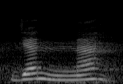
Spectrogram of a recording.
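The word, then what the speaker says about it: جنّة: H yang dibaca sukun contohnya kata-kata jannatun Hai dibaca menjadi Jannah al-qari atuh Hai kebaca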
